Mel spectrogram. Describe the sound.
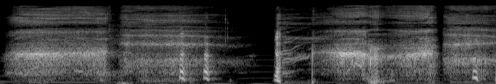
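A voice imitates the heavy, wheezy sleeping breaths of a man who fell asleep in a cinema seat before the film began: two long rasping snore-like inhalations separated by a brief pause, fairly loud with no other talk.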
